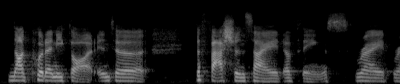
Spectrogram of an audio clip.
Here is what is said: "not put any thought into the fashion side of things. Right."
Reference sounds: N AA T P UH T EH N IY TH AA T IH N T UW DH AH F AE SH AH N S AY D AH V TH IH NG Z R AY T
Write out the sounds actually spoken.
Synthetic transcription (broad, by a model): N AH T P UH T EH N IY TH AA T IH N T UW DH AH F AE SH AH N S AY D AH V TH IH NG Z R AY T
